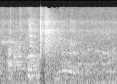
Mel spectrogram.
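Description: A single sharp crack a little under a second in, like a stick or rope lashing the hide of a large bull, with men's voices around it.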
